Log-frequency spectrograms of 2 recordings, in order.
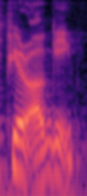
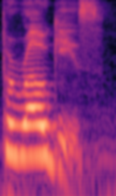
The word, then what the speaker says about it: pierogi: It's like you can't have a Christmas Eve without those pierogi. Yeah, like, are you even Polish? You never heard of pierogi? Really? Like, Americans say pierogies.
